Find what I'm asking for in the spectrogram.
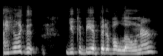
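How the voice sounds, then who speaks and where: A woman's voice: a little high, fast talker, darkish tone. Chatty woman doing a tarot reading. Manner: chatty, rambling, with frequent asides and fillers. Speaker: tarot reader.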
